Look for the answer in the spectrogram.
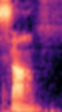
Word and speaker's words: Psalm: Psalm. – Is it Psalm? So the P is silent.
